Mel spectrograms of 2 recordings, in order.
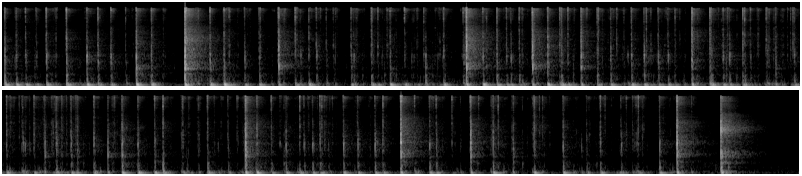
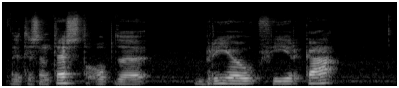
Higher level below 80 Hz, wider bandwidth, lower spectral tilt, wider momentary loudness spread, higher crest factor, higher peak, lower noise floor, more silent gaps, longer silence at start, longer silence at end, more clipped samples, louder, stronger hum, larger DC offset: first, -40 dBFS vs -76 dBFS; first, 17.5 kHz vs 15.5 kHz; second, -2 dB/octave vs -4 dB/octave; about the same, 14 LU vs 12 LU; first, 32 dB vs 22 dB; first, 0 dBFS vs -10 dBFS; about the same, -59 dBFS vs -58 dBFS; neither; about the same, 0 s vs 0.1 s; second, 0.45 s vs 0.6 s; neither; about the same, -30 LUFS vs -30 LUFS; neither; neither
